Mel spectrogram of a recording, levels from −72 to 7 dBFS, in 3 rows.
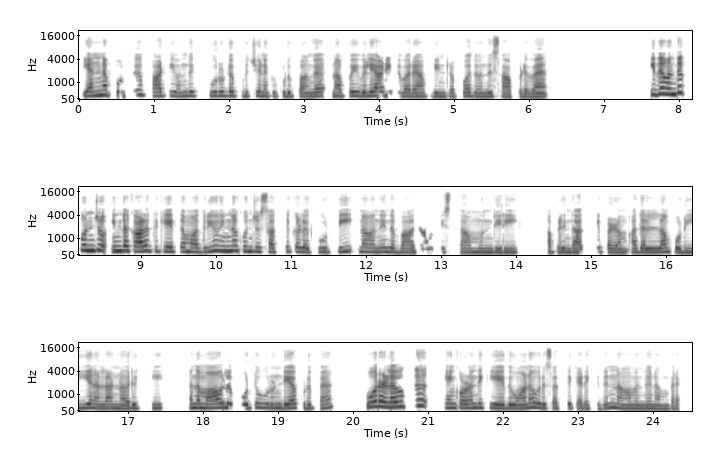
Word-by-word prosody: எண்ணெ 255 +3 +4
போட்டு 225 +4 -9 0.2
பாட்டி 220 +1 -2
வந்து 215 +2 -3 0.3
உருண்ட 225 +1 -2
புடிச்சு 205 +1 -8
எனக்கு 200 -1 -5
குடுப்பாங்க. 200 0 -3 0.3
நான் 210 0 -2
போய் 225 0 +1
விளையாடிட்டு 225 -1 +1
வரேன் 200 0 0
அப்படின்றபோ 195 0 -6
அது 200 - -7
வந்து 195 +1 -2
சாப்பிடுவேன். 185 -1 -1 1.4
இத 295 - +6
வந்து 320 +4 +8 0.2
கொஞ்சம் 305 -1 +6
இந்த 275 +1 +6
காலத்துக்கு 265 0 +5
ஏத்த 250 0 -3
மாதிரியும், 230 +6 +1
இன்னும் 285 +1 +3
கொஞ்சம் 255 -2 0
சத்துக்கள 230 +1 -3 0.2
கூட்டி 220 +1 -2 0.2
நானே 225 -1 -1
இந்த 220 -1 0
பாதாம், 200 0 -4
பிஸ்தா, 205 -1 -5 0.2
முந்திரி, 200 0 -1 0.5
அப்புறம் 205 0 -2
இந்த 200 0 0
அத்திப்பழம் 200 -2 -4
அதெல்லாம் 210 +2 +1
பொடியா 205 +2 +1
நல்லா 200 0 -1
நறுக்கி 200 +1 -3 0.4
அந்த 225 0 +3
மாவுல 235 +2 +4 0.2
போட்டு 210 +3 -2
உருண்டையா 215 0 +2
கொடுப்பேன். 205 +2 -3 0.5
ஓரளவுக்கு 295 +2 +5 0.4
என் 230 -1 -1
கொழந்தைக்கு 225 +1 0
ஏதுவான 200 0 +1
ஒரு 215 -3 +1
சத்து - - -6
கிடைக்குதுன்னு 195 +6 -4
நான் 195 0 -2
வந்து 190 +1 -2
நம்புறேன். 180 +1 -7
210 Hz, 130 wpm, -24 LUFS, 200-235 Hz, 1.4 s, வந்து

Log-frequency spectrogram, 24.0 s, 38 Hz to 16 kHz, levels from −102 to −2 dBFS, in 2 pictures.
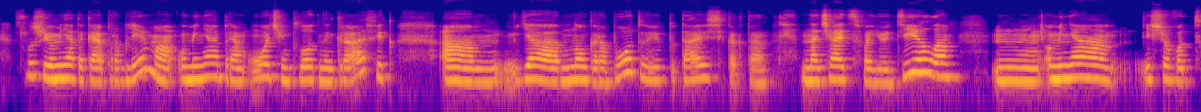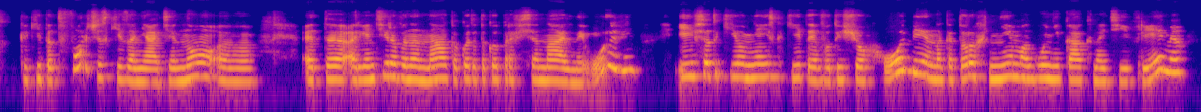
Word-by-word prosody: Слушай, 270 -3 0
у - - +4
меня 235 0 +3
такая 210 -2 +1
проблема, 215 - 0
у 225 - -4
меня 235 +3 +1
прям 205 -4 -3
очень 255 -4 -1
плотный 210 -1 -2
график. 245 - -1 0.4
Ам, 200 -2 +2
я 215 -2 +4
много 215 0 0
работаю 230 +4 -1
и - - -7
пытаюсь 235 +3 -3
как-то 90 -1 -7 0.3
начать 210 +2 +3
своё 190 -3 -3
дело. 265 - +4 0.3
М, 205 -1 0
у - - -1
меня 235 -1 +4 0.3
еще 220 +1 +1
вот 205 -1 -6 0.2
какие-то 215 0 -6
творческие 250 - -4
занятия, 200 -1 +1
но, 255 +5 +1 0.4
э, - - -22 0.5
это 220 +1 +3
ориентировано 230 +1 +1
на 220 +3 +2
какой-то 220 0 -5
такой 220 +1 -5
профессиональный 210 -3 -1
уровень, 370 -2 -1 0.4
и 265 +1 -1
всё-таки 270 -1 -1
у - - +1
меня 245 +1 +1
есть 255 0 -5
какие-то 245 -4 -4
вот 210 0 -7
ещё 215 0 0
хобби, 310 - +1
на 225 -2 0
которых 230 +4 -1
не 230 +3 +2
могу 240 -2 0
никак 220 -2 0
найти 200 -1 -5
время. 325 - +2
225 Hz, 135 wpm, -26 LUFS, 210-250 Hz, 0.5 s, у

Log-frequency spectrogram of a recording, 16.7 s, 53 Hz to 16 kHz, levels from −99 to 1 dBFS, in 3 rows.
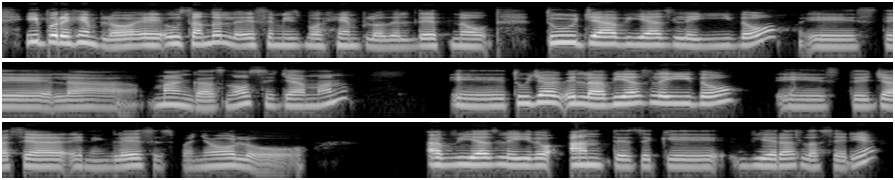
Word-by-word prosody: Y, 285 - +6
por 275 -2 +10
ejemplo, 210 -8 +4
eh, 205 +1 +3
usando 235 +2 +3
el 255 -6 0
ese 205 +2 -1
mismo 200 0 -5
ejemplo 195 -3 -4
del 170 0 -6
Death 195 +1 0
Note, 190 -2 -4 0.2
¿tú 265 +1 +2
ya 240 -2 +6
habías 215 -1 +1
leído, 200 - -2 0.2
este, 175 -2 -5
la 170 0 -6
mangas?, 195 -7 -3
¿no?, 225 +6 -2
¿se 200 -5 -12
llaman?, 195 - -3 0.7
eh, 190 -1 -5
¿tú 245 - -1
ya 270 +2 +5
la 230 -2 +4
habías 240 +5 +3
leído, 245 +4 +1 0.2
este, 175 0 -9
ya 180 -3 0
sea 180 -1 +1
en 180 -2 -9
inglés, 180 +4 -2
español 185 +3 -5
o - - -9 0.7
habías 215 0 +4
leído 200 -2 +1
antes 210 -5 +3
de 180 -1 -8
que 175 -1 -7
vieras 195 0 -3
la 170 -3 -5
serie? 190 - -4
195 Hz, 155 wpm, -23 LUFS, 175-220 Hz, 0.7 s, por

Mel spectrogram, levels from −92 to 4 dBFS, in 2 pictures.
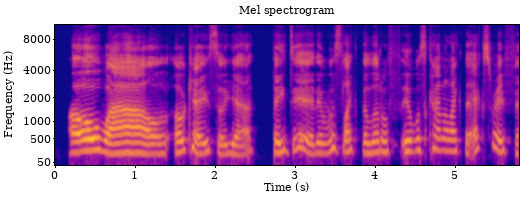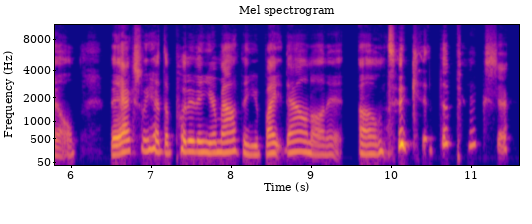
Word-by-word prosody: Oh, 235 +5 +8
wow, 195 -3 +5
okay, 210 -2 +1
so, 210 - -6
yeah, 180 -1 -4 0.3
they 210 +2 +1
did, 185 -1 -2
it 200 - -1
was, 255 +6 -5
like, 235 +1 -3
the 200 - -3
little 215 +2 -2
f - - -20
it 225 +1 +2
was 245 0 -6
kinda, 250 -4 -5
like, 235 0 -3
the - - -4
X-ray 265 -1 -3
film. - - -10 0.4
They 170 +2 +3
actually 230 +3 -1
had 220 -6 -2
to 195 - -5
put 225 +2 -4
it 220 0 0
in 215 0 -1
your 205 0 -4
mouth 215 +1 -3
and 180 -3 -6
you 170 0 -7
bite 190 +2 -3
down 215 0 -4
on 170 -3 -9
it, 170 - -14 0.2
um, 180 +4 -4
to 340 - +5
get 395 +7 -11
the 380 - -4 0.2
picture. 360 +2 -10
215 Hz, 205 wpm, -22 LUFS, 195-235 Hz, 0.4 s, Oh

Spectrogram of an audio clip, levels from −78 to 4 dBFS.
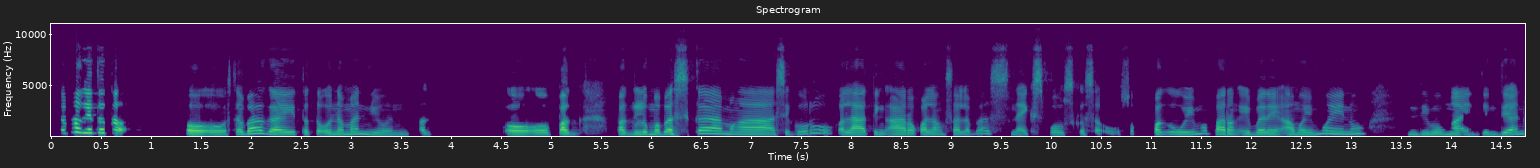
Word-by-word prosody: Actually, 355 +1 +8
totoo 340 -2 +7 0.6
oo, 190 -1 +4
sabagay 225 -3 +3
totoo 215 0 -4
naman 235 +4 -2
yun 195 -2 -8
'pag 210 -1 -7 0.8
oo, 195 +1 +3
'pag 205 -2 +4 0.3
'pag 215 -2 0
lumabas 220 +1 +1
ka 290 -2 +3
mga 225 -2 +1
siguro 245 +10 -7
kalahating 205 +1 -1
araw 205 0 0
ka 210 - 0
lang 210 0 -5
sa 210 - -3
labas 235 +6 -9
na-expose 195 -1 -7
ka - - -7
sa - - -8
usok, - - -16 0.2
pag-uwi 215 0 -1
mo 280 - -5
parang 220 -2 +1
iba 205 0 -2
na 205 -1 -2
yung - - -8
amoy 205 -1 -3
mo 270 +4 -5
eh, 250 - -3
'no? 255 +3 -6 0.4
Hindi 210 -1 -8
mo 210 0 -4
maintindihan 200 +2 -3
215 Hz, 155 wpm, -24 LUFS, 200-230 Hz, 0.8 s, Actually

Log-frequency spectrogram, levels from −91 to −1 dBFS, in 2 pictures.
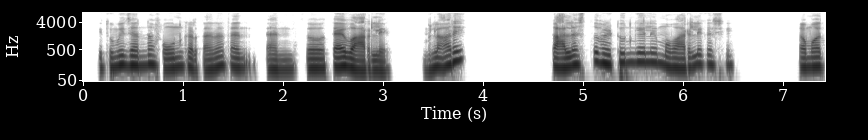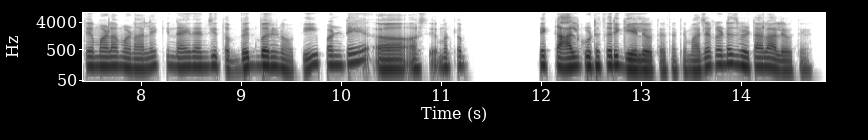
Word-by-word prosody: की 130 - -8
"तुम्ही 150 +4 +2
ज्यांना 155 +1 +2
फोन 130 +2 +1
करताय 120 -4 -2
ना 140 - +2
त्यां 135 -3 -1
त्यांचं 120 -2 -2
ते 140 +1 +6
वारले." 110 -5 +3 0.4
म्हटलं 120 +6 -1
"अरे! 165 +10 +3 0.9
कालच 140 +4 +3
तर - - +2
भेटून 185 +1 +2
गेले. 195 -1 +1
मग 160 -6 0
वारले 135 +5 +1
कसे?" 165 -1 -7 0.7
तर - - 0
मग 140 +1 +2
ते 150 - +1
मला 145 0 +2
म्हणाले 135 -1 -1
की 155 +1 -13
"नाही. 140 -1 0
त्यांची 145 +1 -1
तब्येत 115 +6 -1
बरी 150 -2 +4
नव्हती. 120 +4 -2
पण 160 0 -1
ते 190 +4 0
अ, 130 - -4 0.3
असे 120 - -7
मतलब 135 +2 -6 0.7
ते 155 - +2
काल 135 +1 +5
कुठेतरी 150 +1 +2
गेले 115 -1 +5
होते" 105 -1 -1
ते 105 - -9
माझ्याकडेच 155 +9 0
भेटायला 140 -1 +2
आले 110 -3 +1
होते. 105 0 -7
140 Hz, 180 wpm, -22 LUFS, 125-155 Hz, 0.9 s, ते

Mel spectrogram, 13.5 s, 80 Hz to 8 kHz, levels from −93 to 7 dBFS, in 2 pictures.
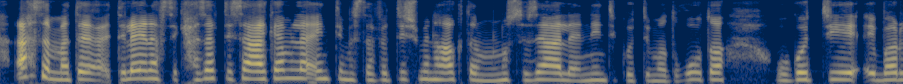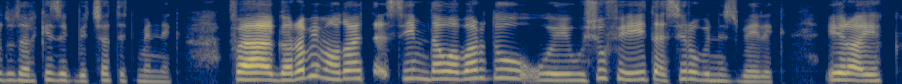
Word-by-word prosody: أحسَن 340 - +6
ما 240 - 0
ت 240 - -3 0.3
تلاقي 270 +3 +4
نَفسِك 250 -3 -3
حَسَبتِ 265 +2 -4
ساعة 265 0 +6
كاملة 290 +1 -1
أنتِ 275 -1 -6
ما 245 - -7
استفادتيش 235 +2 -8
مَنها 250 -2 -1
أكتَر 250 -1 -6
من 210 0 -12
نُصّ 230 -1 -6
ساعة 245 +1 +1
لأن 215 0 -8
أنتِ 225 -1 -9
كُنتِ 210 0 -16
مضغوطة 230 +5 -7 0.4
وكُنتِ 235 +3 -3 0.4
برضه 235 -1 -4
تركيزِك 225 +1 -7
بَيتشَتَّت 205 +2 -10
منِّك، 180 -3 -15 0.4
فَجَرَّبي 245 +6 +8
موضوع 275 0 +1
التقسيم 290 - -4
دوّة 265 -1 +2
برضه 290 +3 -1
و 285 -5 -5 0.2
وشوفي 260 +6 -7
إيه 250 +1 0
تأثيرُه 260 +2 -3
بالنسبة 200 -5 -9
لِك، 175 -1 -14 0.3
إيه 240 0 +4
رأيِك؟ 210 -2 +2
240 Hz, 170 wpm, -23 LUFS, 220-270 Hz, 0.4 s, فَجَرَّبي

